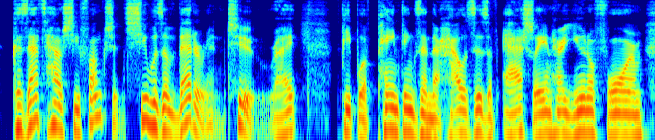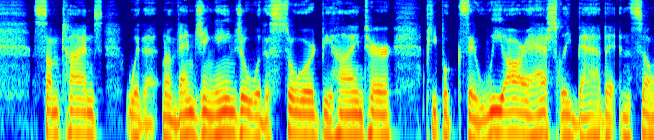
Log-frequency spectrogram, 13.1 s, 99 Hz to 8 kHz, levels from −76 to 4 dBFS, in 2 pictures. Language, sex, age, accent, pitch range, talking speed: English, male, 50-69, American, 100-135 Hz, 185 wpm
